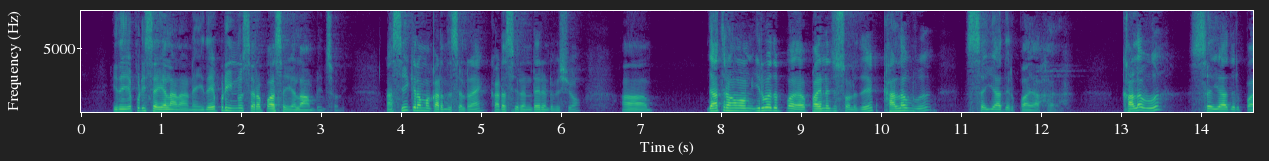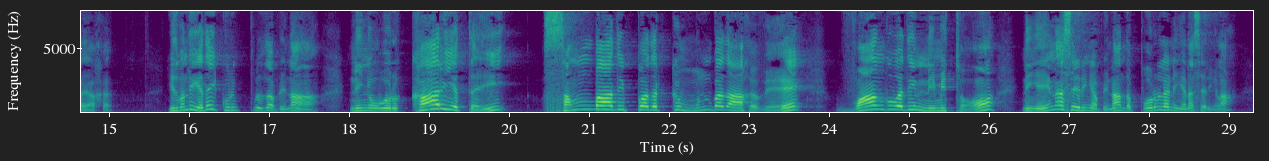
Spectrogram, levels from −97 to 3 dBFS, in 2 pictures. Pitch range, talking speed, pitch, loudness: 150-220 Hz, 100 wpm, 190 Hz, -27 LUFS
